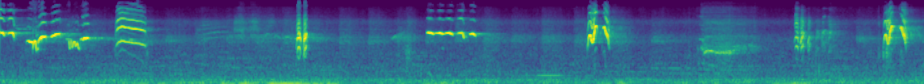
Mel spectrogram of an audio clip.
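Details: Oriental magpie-robin in full ngobra song with rough fill-ins (isian kasar), giving scattered high sharp notes and quick downslurred whistles, spaced with brief pauses roughly every second or two over a faint low background hum.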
